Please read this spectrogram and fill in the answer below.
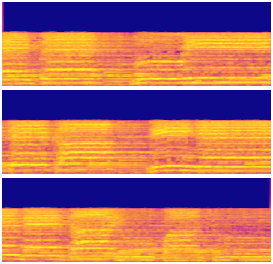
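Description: Choir singing a gospel hymn in long held notes.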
